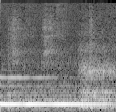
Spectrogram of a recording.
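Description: A single bell-like tone from the live score, like a singing bowl or tuning fork, holding one steady low pitch with a few fainter higher overtones and slowly fading away. A faint higher hum comes in near the end.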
